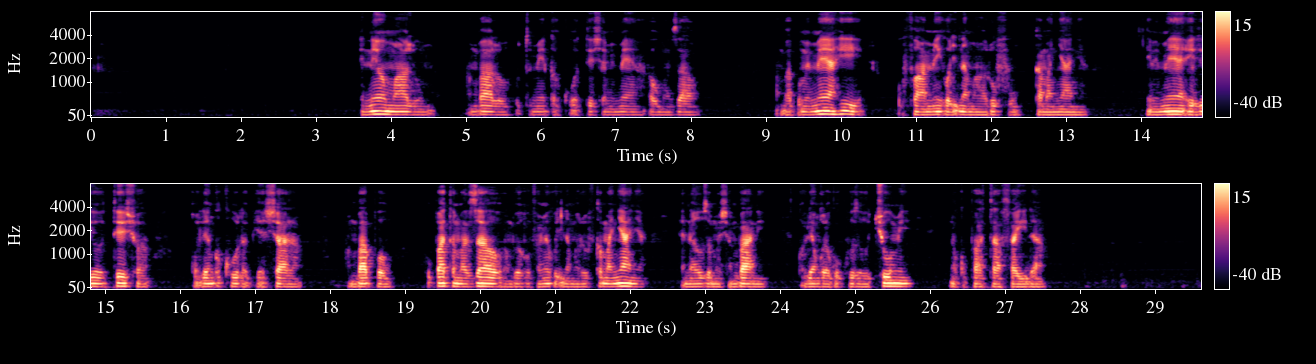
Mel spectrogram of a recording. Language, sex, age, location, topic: Swahili, male, 18-24, Dar es Salaam, agriculture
